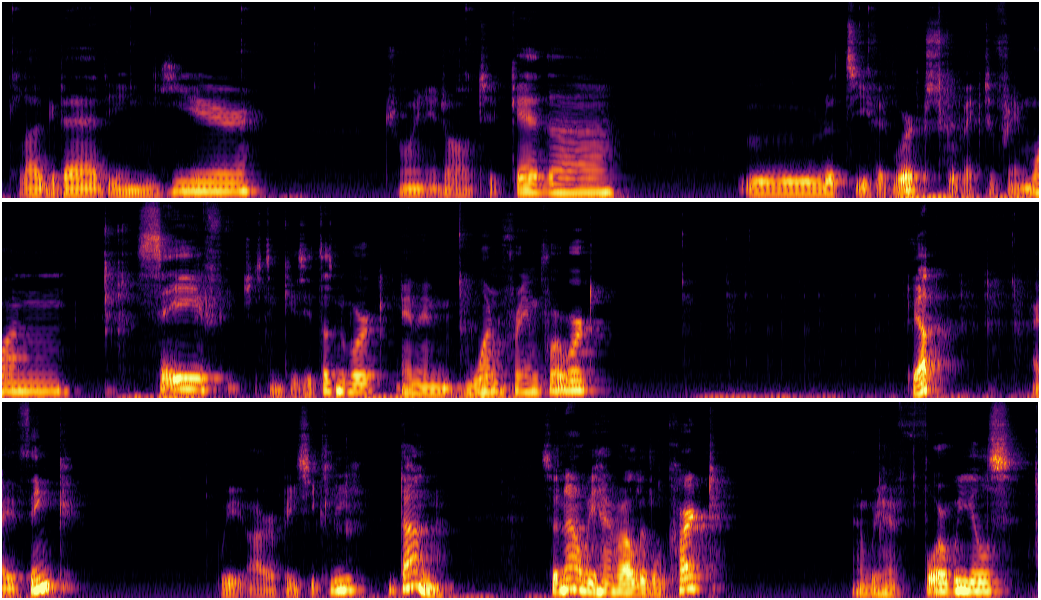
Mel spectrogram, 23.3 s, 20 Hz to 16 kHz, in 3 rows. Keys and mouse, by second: 2.1-3.2 drag, 6.8 shift+Left, 8.4 ctrl+s, 9.2 shift+middle click, 11.0 Right, 12.7 Right, 13.0 Right, 13.6 Right, 13.8 Right, 14.1 Right, 14.3 Right, 14.6 Right, 14.7 Right, 14.9 Right, 15.1 Right, 15.3 Right, 15.8-17.1 Right, 17.3 Right, 17.5 Right, 17.7 Right, 17.8 Right, 18.8 shift+middle click, 20.4 Right, 20.9-22.3 Right, 23.0 space.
